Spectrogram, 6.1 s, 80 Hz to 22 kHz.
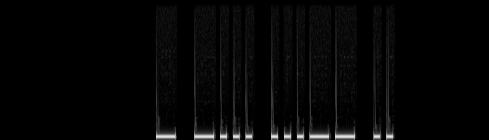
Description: Morse code, heard as a keyed tone, about 15 wpm, 700 Hz. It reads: TB3I
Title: DXCC-100 Call Signs - 4 Characters - Repeated 3x - 15wpm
